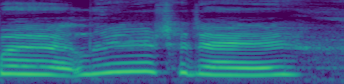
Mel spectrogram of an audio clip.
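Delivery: high, loud yawn through the words. Speaker talking about sleep and plans for the day, yawning while talking. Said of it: "I'm yawning as I'm talking about sleep".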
